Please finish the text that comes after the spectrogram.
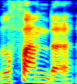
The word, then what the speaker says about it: Lathander: bus Fair fa rest lathander rhymes with a Mander e is in eels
